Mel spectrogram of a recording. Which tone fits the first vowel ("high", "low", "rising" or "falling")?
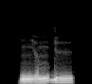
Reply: rising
